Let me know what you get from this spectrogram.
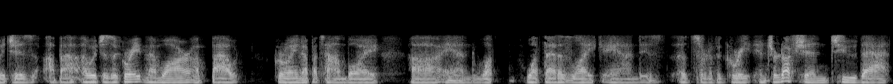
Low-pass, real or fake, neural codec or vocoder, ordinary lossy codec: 7.2 kHz; real; none; AAC, 16 kbps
